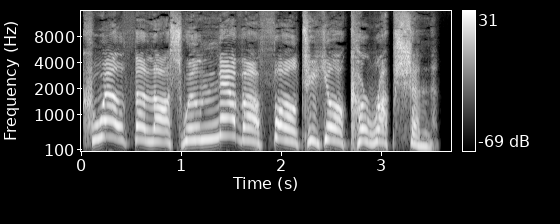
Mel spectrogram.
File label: Female Blood Elf In Game Boss Idle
